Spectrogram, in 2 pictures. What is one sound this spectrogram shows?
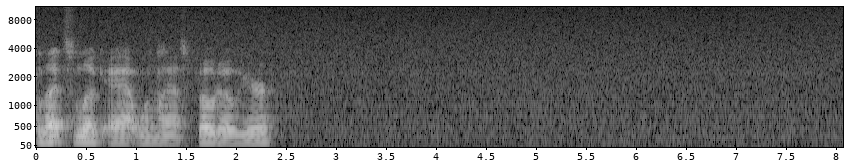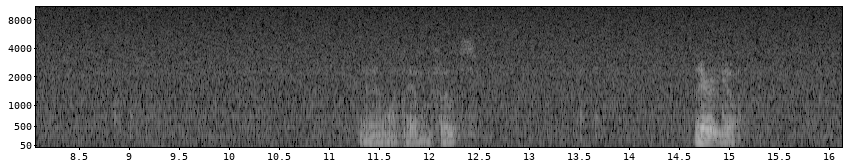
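A man speaks calmly into a headset microphone.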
